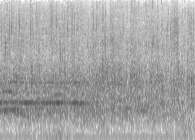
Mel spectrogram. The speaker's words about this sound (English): There is big entrance there for a big guy. So give them a round of applause as they come.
